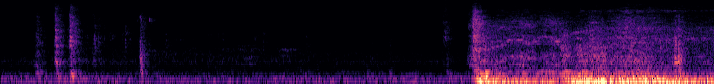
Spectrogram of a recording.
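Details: Mercedes diesel truck with an AdBlue fault, restarted after the engine management light went out: quiet, then the starter catches quickly and the engine settles straight into a steady, even idle with no stumble; a healthy start.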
